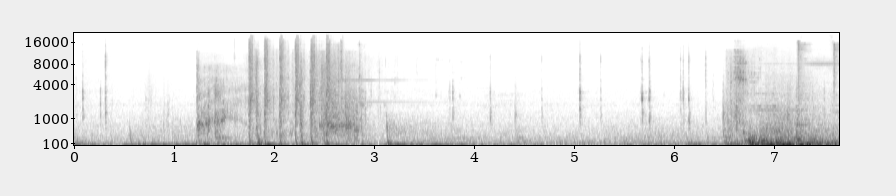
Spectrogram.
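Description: Gunfire in Fallout 76, a rapid run of sharp shots in quick succession, then sparse scattered pops, then another loud burst at the end, with no talking.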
